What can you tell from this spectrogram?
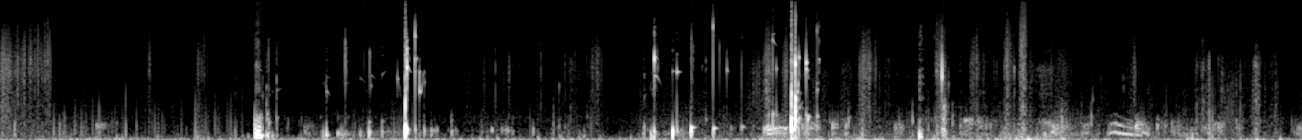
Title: Stomach noises and and a burp at the end for you guys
